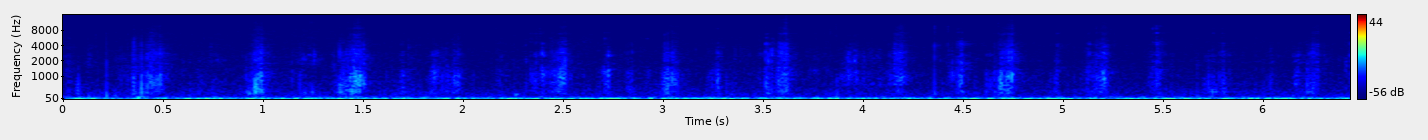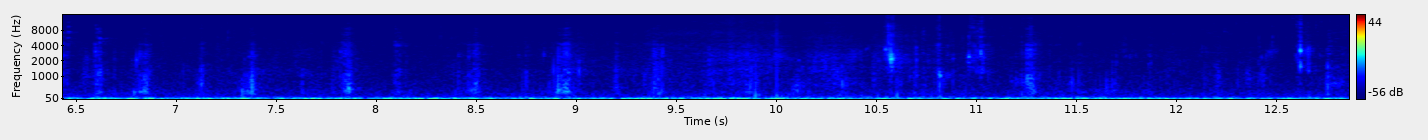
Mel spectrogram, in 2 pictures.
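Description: Close-up chewing of crispy fried galunggong fish: a steady run of small crisp crunches and wet mouth clicks, about two to three a second.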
